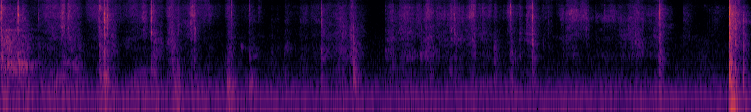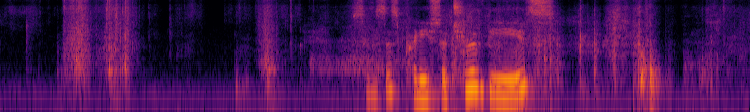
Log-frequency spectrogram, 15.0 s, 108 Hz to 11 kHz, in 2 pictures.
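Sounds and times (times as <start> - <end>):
paper rustling: 0.4 - 7.0, 11.4 - 15.0.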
